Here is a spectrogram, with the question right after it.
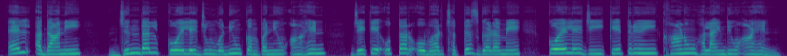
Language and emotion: Sindhi, neutral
